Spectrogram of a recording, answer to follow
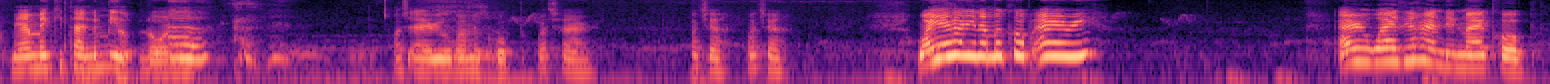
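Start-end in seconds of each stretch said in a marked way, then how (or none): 2.9-5.9 hushed watching. Real, not acted. Watching baby grab cereal. 6.9-8.1 sharp scolding call. Real, not acted. Scolding baby's hand in cup.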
